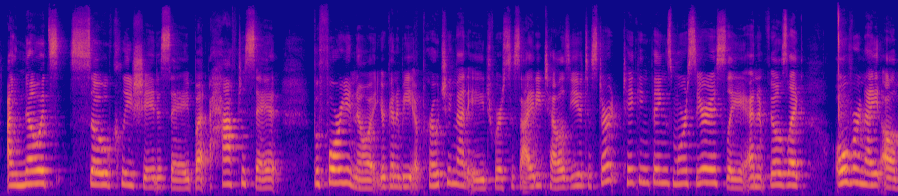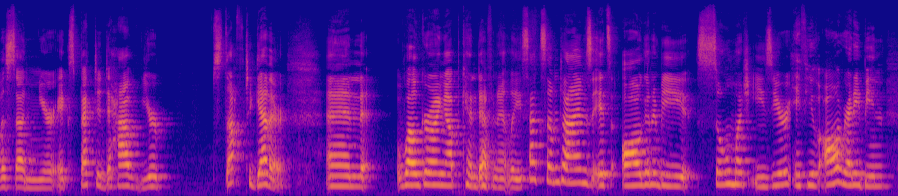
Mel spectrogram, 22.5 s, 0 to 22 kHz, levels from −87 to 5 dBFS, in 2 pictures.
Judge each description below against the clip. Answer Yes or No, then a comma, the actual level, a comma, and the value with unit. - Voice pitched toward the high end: Yes, high, 225 Hz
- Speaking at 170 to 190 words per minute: Yes, average, 185 wpm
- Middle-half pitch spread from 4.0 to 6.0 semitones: Yes, average, 4.5 semitones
